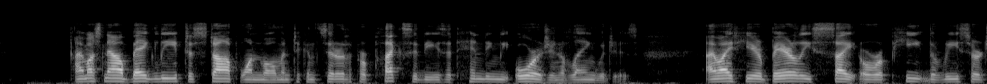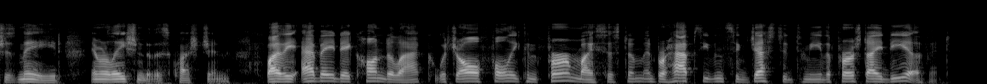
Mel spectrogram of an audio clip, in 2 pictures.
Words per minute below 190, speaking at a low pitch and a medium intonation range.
Yes: average, 165 wpm; low, 130 Hz; average, 3.5 semitones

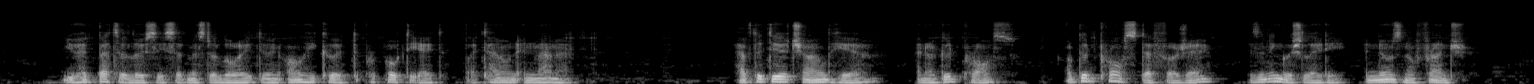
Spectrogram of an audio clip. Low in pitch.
Yes: very low, 95 Hz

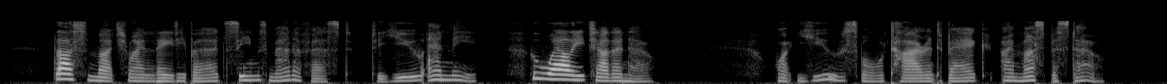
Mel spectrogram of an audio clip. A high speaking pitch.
No: medium, 165 Hz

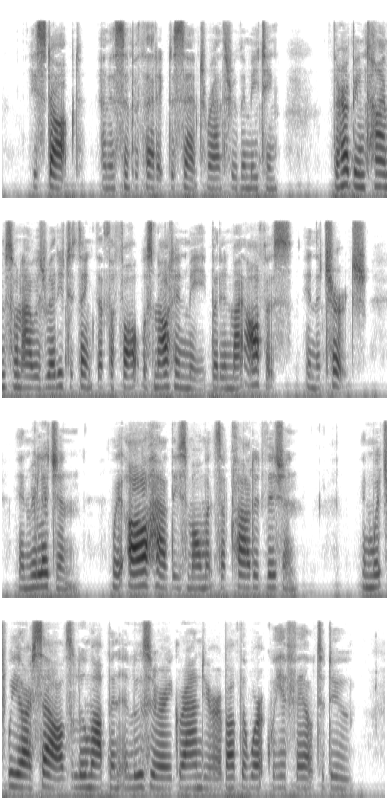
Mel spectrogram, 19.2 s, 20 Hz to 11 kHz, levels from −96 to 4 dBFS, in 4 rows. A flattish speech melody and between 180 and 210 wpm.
Yes: narrow, 1.8 semitones; average, 190 wpm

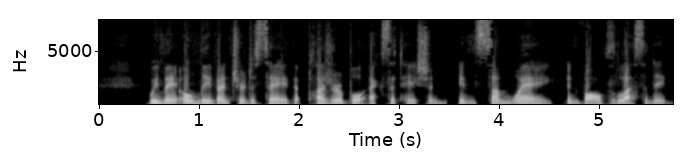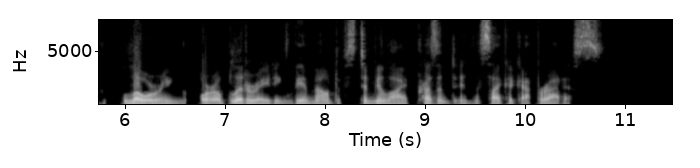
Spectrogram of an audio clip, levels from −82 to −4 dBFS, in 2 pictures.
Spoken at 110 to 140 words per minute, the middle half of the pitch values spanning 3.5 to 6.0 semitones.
Yes: slow, 135 wpm; average, 4.5 semitones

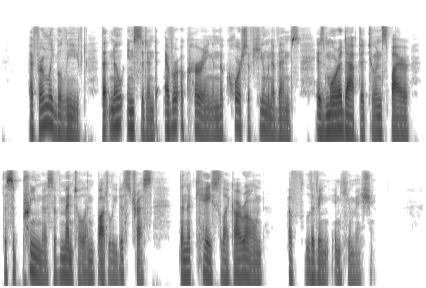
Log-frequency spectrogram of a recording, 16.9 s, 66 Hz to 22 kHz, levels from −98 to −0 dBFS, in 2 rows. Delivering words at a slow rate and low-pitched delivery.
Yes: slow, 125 wpm; very low, 95 Hz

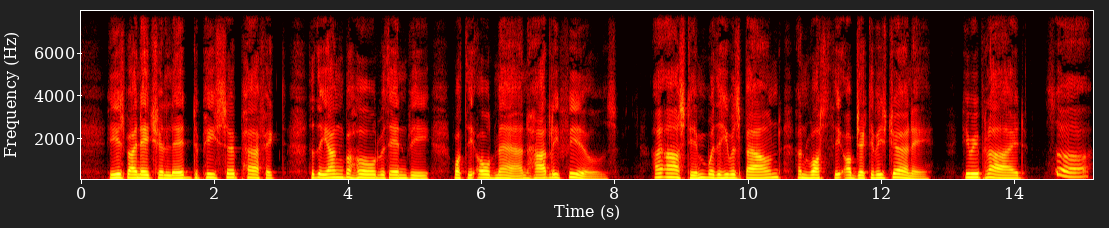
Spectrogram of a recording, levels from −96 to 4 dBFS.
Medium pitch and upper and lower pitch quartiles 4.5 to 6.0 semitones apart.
No: medium, 150 Hz; average, 3.1 semitones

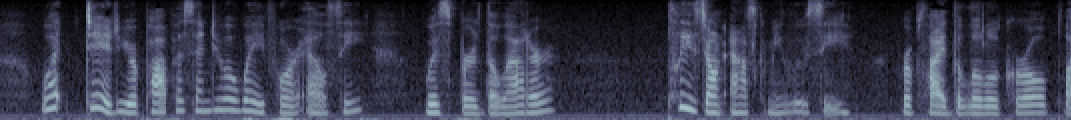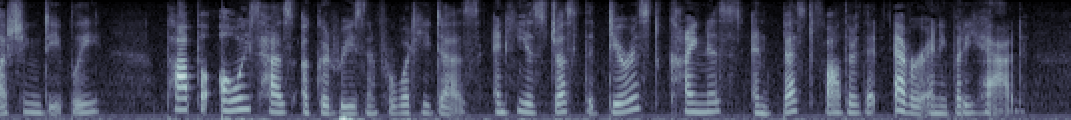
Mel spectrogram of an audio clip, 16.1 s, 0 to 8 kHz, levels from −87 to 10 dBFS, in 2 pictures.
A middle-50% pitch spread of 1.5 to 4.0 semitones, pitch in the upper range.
Yes: average, 3.4 semitones; high, 210 Hz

